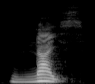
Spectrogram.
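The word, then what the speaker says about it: nice: सी ई क्या पढ़ेंगे तो एन का न होता है और आई से ई का उच्चारण दोस्तों आइस के रूप में करना है तो क्या हो जाएगा नाइस क्या हो जाएगा दोस्तों नाइस नाइस मीस क्या होता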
